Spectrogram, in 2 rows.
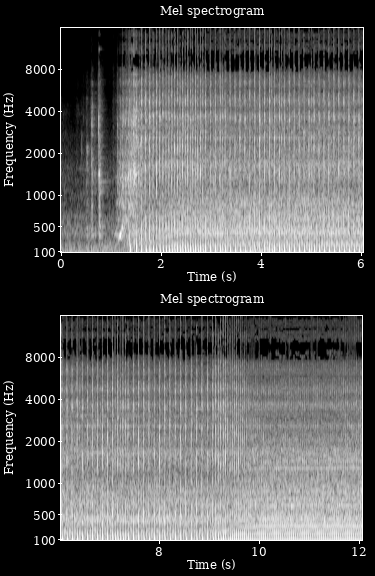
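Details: Toro commercial 22295 mower with a Honda engine, sat all winter with old unburnable fuel in the carburetor. On full choke it catches after a few pulls and settles into a steady, even putt-putt; fixed, runs healthy.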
